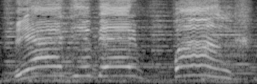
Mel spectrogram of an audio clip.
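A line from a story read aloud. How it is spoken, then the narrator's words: Shout. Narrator (Russian): крикнул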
